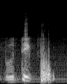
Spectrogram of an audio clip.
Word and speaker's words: boutique: Entonces, esa palabra boutique pasó al español tal como se pronuncia en francés, boutique.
